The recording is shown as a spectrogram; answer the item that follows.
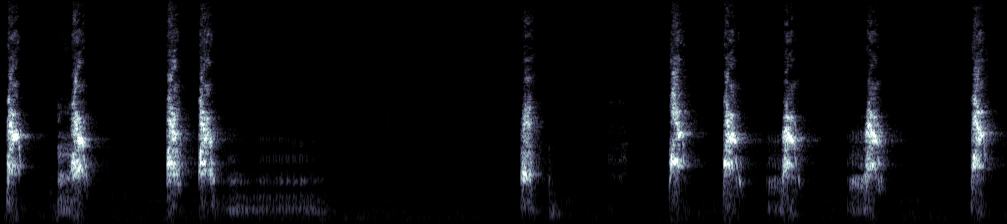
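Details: A wary new puppy facing Anja, a pet fox, barks in short sharp yaps, some in quick pairs, with a brief low grumble and a gap before a faster run of five more barks.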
